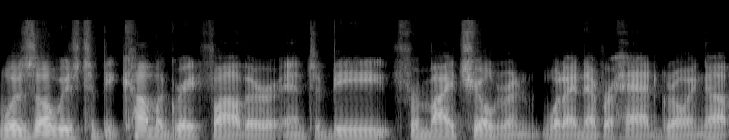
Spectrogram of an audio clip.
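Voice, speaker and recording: Here is a man with an unremarkable speaking voice and fairly low pitch. He keeps a moderate pace and fairly even intonation. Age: 60s. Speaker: drummer and motivational speaker. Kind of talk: interview.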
